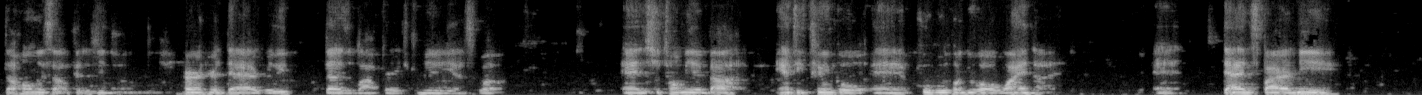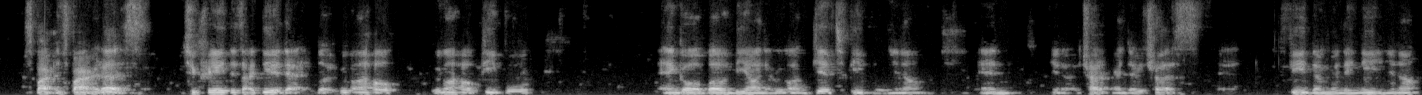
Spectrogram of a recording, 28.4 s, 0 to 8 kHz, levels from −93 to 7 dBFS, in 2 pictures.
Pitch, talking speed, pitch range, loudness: 115 Hz, 165 wpm, 110-130 Hz, -20 LUFS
